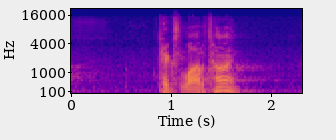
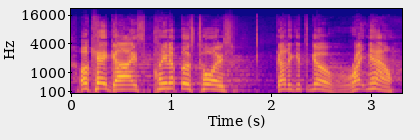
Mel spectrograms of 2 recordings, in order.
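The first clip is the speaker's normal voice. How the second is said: raised, higher call across the room; calling out to kids; 6 semitones higher, 8 dB louder than usual. Retold or imitated. Parent calling the kids to tidy up, raised call. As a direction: hurry the kids along, voice up.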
